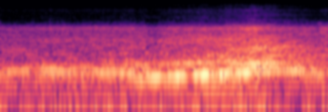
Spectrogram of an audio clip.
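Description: Racing motorcycles pulling away from the start of a race, a moderately quiet engine whine growing louder as the bikes accelerate over a steady buzzing drone.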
